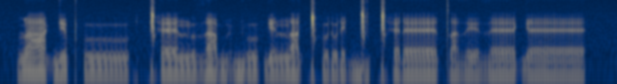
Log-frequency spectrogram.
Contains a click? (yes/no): yes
